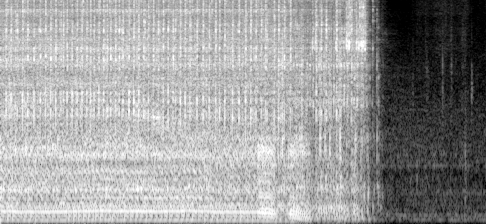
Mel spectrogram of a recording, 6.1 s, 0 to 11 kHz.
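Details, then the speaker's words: McCulloch T55 CLS two-stroke line trimmer with spark, started with two-stroke fuel poured into the cylinder: screams at high revs briefly, then sags and dies within seconds, cannot idle; owner first suspected a blocked carb jet, found cylinder head bolts loose. "clearly the problem is it just doesn't want to idle so I'm gonna guess there's a jet blocked in the carburetor or something similar you know this whole thing appears loose I just wonder if that's the actual real problem here"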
